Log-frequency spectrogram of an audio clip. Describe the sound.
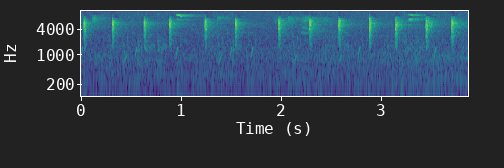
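A bird gives a dry, hard call like two pebbles knocked together. Thirteen short, sharp, high clicks repeat in a steady, even rhythm, faint over a quiet background.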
